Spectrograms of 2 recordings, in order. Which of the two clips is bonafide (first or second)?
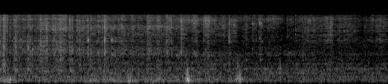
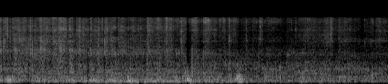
first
